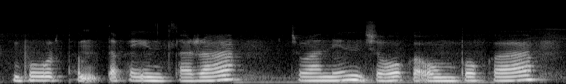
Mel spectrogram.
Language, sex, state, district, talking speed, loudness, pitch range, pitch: Mizo, female, Mizoram, Aizawl, 125 wpm, -14 LUFS, 165-185 Hz, 175 Hz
